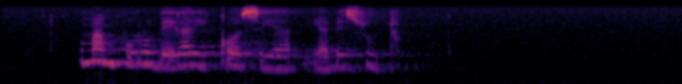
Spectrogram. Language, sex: South Ndebele, female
